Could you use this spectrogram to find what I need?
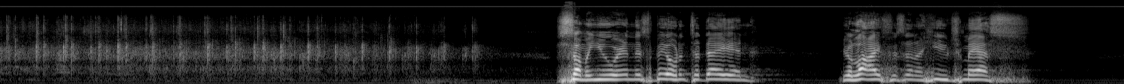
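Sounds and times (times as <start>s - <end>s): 
audience clapping: 0.0s - 5.1s
speech: 5.7s - 7.6s, 8.4s - 10.2s.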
